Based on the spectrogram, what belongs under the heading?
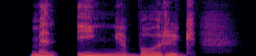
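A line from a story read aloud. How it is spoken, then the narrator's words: Despairing. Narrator (Norwegian): sa Reidun fortvilet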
